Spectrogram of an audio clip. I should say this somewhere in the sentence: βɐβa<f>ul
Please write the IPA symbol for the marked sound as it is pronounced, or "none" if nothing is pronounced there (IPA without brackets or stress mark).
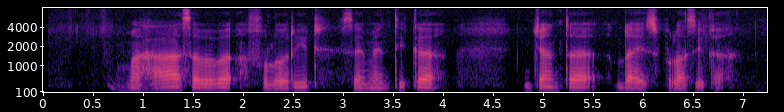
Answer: f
